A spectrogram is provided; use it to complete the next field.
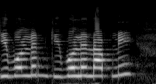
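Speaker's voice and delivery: plain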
